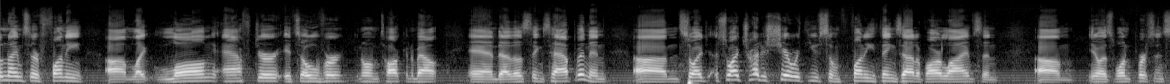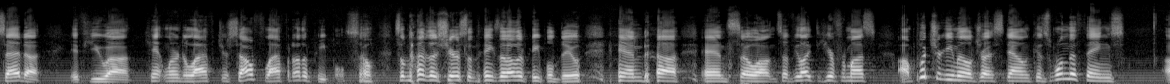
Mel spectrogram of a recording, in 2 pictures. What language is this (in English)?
English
